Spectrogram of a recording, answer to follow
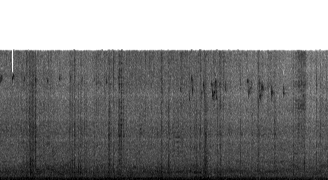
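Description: Small amusement-park ride train running along its track, heard from aboard: a steady low rumble with the carriages rattling and clicking now and then.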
